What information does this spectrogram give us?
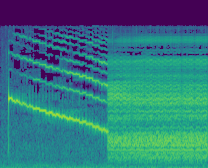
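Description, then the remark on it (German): A bright electronic beep from a man's one-of-a-kind wristwatch, which sounds when the hour is full, glides steadily downward in pitch for about two seconds, then gives way to a sustained noisy hiss. No one speaks. “In Wirklichkeit war es die Uhr. Die Uhr, die ihr Mann immer trug.”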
